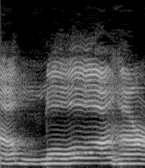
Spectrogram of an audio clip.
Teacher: لام آف اللہ سے پہلے حرف پر زبر تو اس لام آف اللہ کو پر یعنی موٹا پڑھیں گے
